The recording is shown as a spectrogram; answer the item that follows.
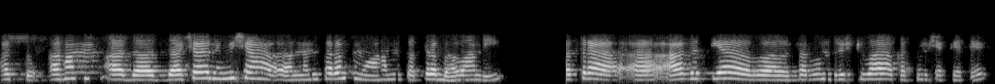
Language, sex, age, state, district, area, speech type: Sanskrit, female, 45-60, Tamil Nadu, Thanjavur, urban, conversation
